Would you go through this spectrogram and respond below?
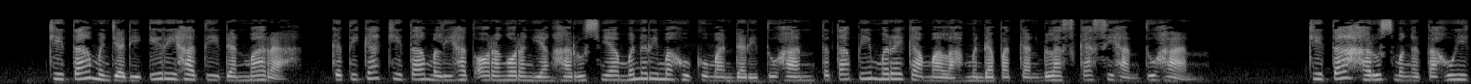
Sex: female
